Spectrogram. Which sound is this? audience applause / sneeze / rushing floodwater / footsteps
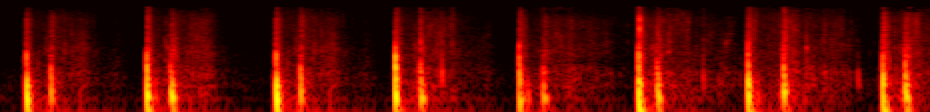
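footsteps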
